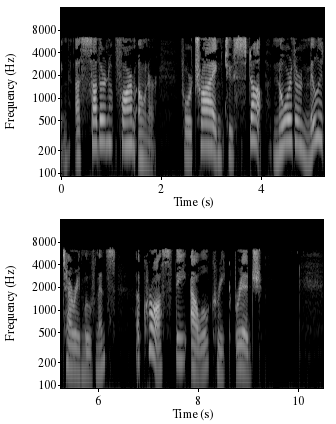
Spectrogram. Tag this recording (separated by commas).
Speech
